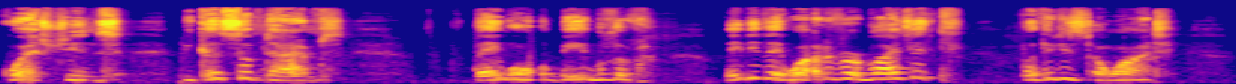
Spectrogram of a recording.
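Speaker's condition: Cerebral palsy; condition audible in voice

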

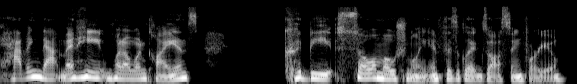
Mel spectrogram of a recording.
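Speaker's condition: No condition

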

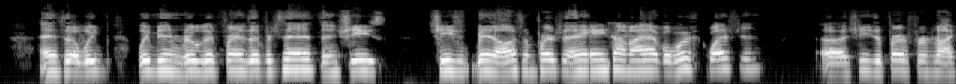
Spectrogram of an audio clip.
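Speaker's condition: Double hemiplegia cerebral palsy

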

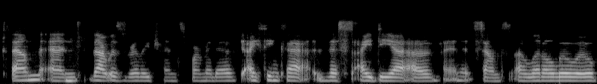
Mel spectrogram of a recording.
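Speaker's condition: No condition

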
